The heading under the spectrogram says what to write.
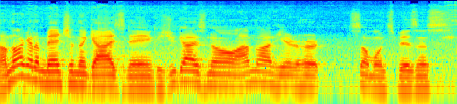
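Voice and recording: A man with a New England accent, medium pitch, ordinary pitch variation and a moderate pace, over noticeable background noise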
